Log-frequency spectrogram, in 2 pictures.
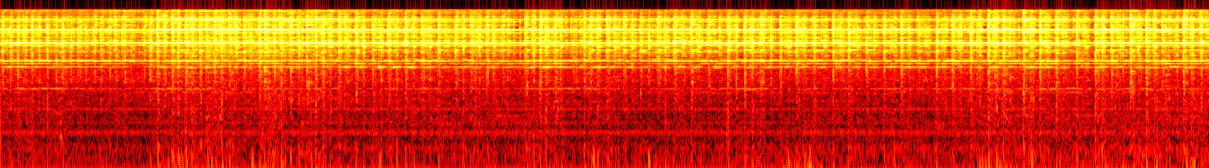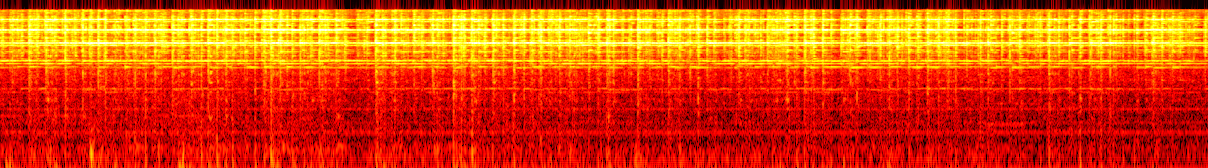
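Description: Small altar bells jingling continuously and evenly, a bright high shimmering ring.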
